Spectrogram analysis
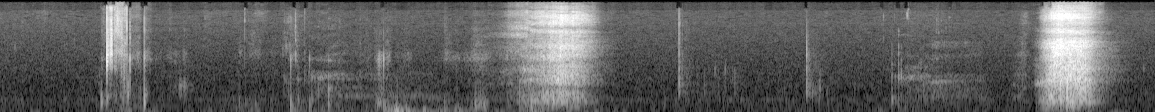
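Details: Sneezing fit after drinking alcohol, which happens for no known reason: three sharp hissing sneezes with quiet sniffs and breaths between; paroxysmal sneezing.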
